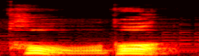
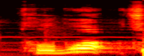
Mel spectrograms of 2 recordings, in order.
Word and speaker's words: 吐蕃: 而这个令大唐寝食难安的政权便是吐蕃。这个蕃是草字头底下一个番茄的番，很多朋友会错念成吐蕃。实载这个吐蕃很可能来源于久居我国境内最为古老的民族之一羌族，就是羌族进入西藏统一各部所形成的。吐蕃最高统治者为世袭赞普，说起来这也是一个部区的民族啊。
